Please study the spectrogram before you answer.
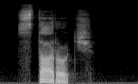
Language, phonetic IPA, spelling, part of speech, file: Polish, [ˈstarɔt͡ɕ], staroć, noun, Pl-staroć.ogg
